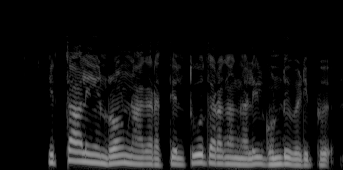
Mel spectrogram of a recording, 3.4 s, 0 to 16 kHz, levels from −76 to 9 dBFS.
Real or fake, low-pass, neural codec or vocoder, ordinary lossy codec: real; 7.2 kHz; none; none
